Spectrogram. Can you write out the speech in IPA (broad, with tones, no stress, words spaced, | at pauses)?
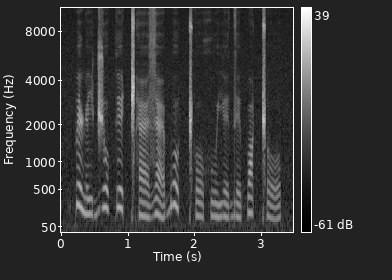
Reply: pe˥˩ɳi˨˩d͡ʒo˥˩ke˥˩ ǁʰæ˨˩zæ˧˩˧bo˥˩ǁʰo˨˩ xu˨˩je˧˩˧d̪e˧˩˧pɒ˥˧ ǁo˧˩˧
